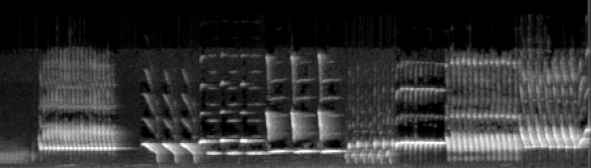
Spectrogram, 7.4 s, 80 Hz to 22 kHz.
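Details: [7, 'Songbird master recording for competition birds: harsh buzzy bursts, quick downslurred chirps, pure level whistles and rasping trills in fast succession.']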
